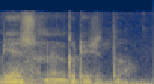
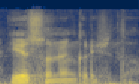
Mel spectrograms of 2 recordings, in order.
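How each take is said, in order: First: 예수는 whispered with a rise. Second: Said in the usual way. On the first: Shown as a demonstration. Preacher whispering 예수는 그리스도 reverently to the congregation. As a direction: breathe 예수는 그리스도 almost unvoiced.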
